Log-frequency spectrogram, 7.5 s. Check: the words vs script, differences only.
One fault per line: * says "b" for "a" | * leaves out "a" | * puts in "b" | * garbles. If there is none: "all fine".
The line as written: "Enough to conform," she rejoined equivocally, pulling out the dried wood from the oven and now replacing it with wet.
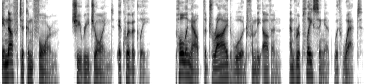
* leaves out "now"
